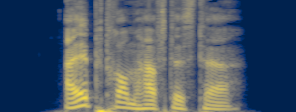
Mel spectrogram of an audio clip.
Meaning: inflection of albtraumhaft: 1. strong/mixed nominative masculine singular superlative degree 2. strong genitive/dative feminine singular superlative degree 3. strong genitive plural superlative degree
- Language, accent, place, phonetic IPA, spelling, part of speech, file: German, Germany, Berlin, [ˈalptʁaʊ̯mhaftəstɐ], albtraumhaftester, adjective, De-albtraumhaftester.ogg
